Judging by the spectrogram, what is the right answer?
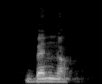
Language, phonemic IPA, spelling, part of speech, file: Moroccan Arabic, /ban.na/, بنة, noun, LL-Q56426 (ary)-بنة.wav
- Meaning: taste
